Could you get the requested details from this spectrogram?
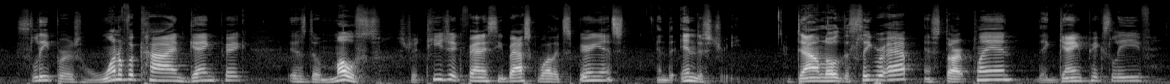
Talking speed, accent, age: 130 wpm, American, 20-39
